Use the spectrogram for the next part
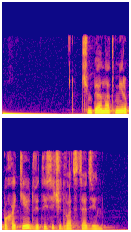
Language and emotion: Russian, neutral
